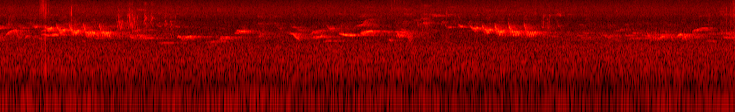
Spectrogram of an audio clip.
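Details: A Redwing (Turdus iliacus) in Estonia sings short, high phrases of quick notes that drop and end in a twittering chatter, repeated every few seconds over steady background hiss.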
